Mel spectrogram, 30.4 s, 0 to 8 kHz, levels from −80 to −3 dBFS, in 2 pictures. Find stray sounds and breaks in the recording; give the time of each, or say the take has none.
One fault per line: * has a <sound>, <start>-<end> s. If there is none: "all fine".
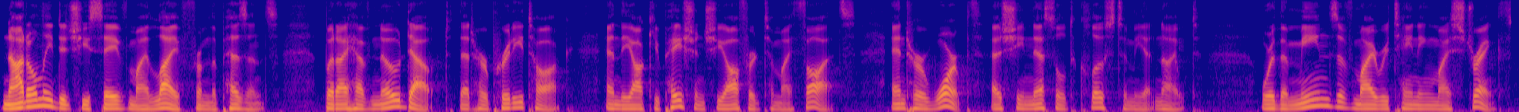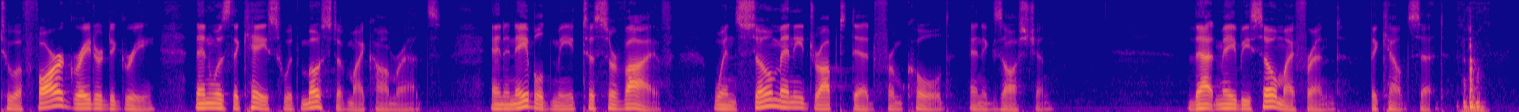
* has a tap, 29.7-30.1 s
